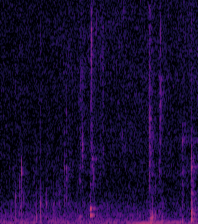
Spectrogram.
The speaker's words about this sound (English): Okay, just let's wait. Let's just pause a minute because I need to drink because my throat is hurting.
